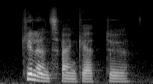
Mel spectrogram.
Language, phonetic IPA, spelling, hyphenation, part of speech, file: Hungarian, [ˈkilɛnt͡svɛŋkɛtːøː], kilencvenkettő, ki‧lenc‧ven‧ket‧tő, numeral, Hu-kilencvenkettő.ogg
- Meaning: ninety-two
